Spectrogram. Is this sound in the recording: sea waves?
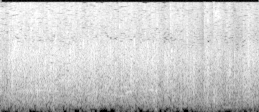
no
